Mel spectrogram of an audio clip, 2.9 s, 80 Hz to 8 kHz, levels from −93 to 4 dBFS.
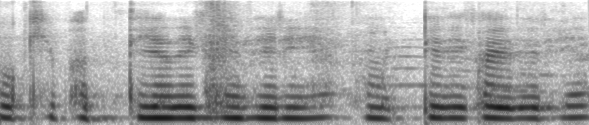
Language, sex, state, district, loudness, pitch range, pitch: Hindi, female, Uttar Pradesh, Etah, -16 LUFS, 250-260 Hz, 255 Hz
